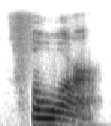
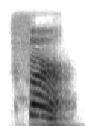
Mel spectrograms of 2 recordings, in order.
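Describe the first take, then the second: First: The vowel sounds like the one in 'four'. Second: The vowel sounds like the one in 'fur'. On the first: The speaker calls it right. "No. Four" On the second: The speaker calls it wrong. "Not fur like you got on the dog. Fur"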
